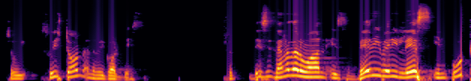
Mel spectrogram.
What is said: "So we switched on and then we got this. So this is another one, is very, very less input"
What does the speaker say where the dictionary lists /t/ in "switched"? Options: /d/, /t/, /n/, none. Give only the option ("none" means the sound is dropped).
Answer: /t/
